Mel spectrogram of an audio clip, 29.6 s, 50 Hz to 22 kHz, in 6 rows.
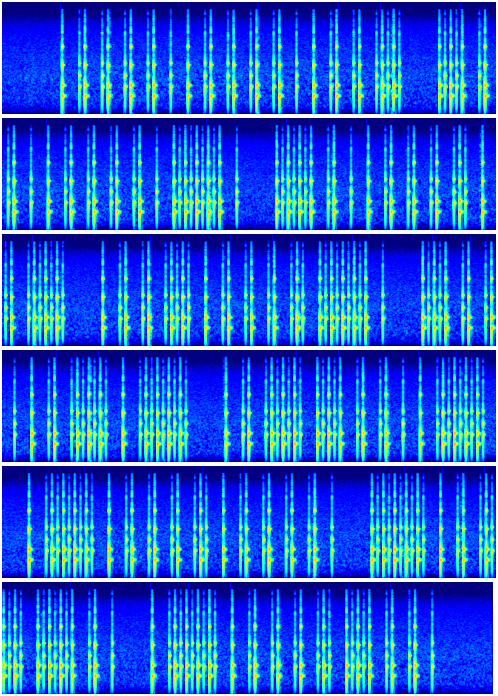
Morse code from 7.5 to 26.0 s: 397 894 276 726 690 573

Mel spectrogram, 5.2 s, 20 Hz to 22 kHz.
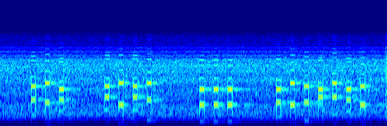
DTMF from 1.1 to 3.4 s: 0309 111

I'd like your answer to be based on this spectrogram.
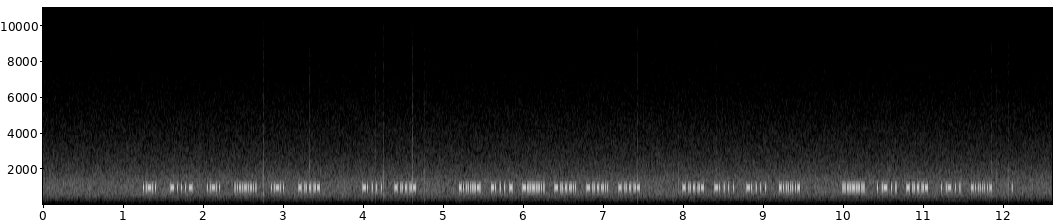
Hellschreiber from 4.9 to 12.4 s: GUERRA ALLO STATO.

